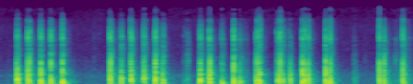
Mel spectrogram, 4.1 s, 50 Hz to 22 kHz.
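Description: Long painted nails rapidly tap and knock on a solid, varnished wooden tabletop with visible grain. About 22 short, dry knocks come in quick bursts separated by brief pauses, each a low, woody thump with a faint bright click on top. The knocks die away almost instantly, with no ring.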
